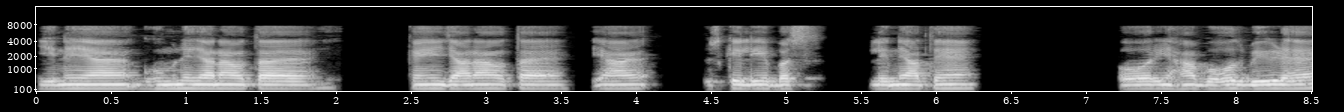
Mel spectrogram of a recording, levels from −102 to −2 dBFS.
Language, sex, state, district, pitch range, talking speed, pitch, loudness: Hindi, male, Uttar Pradesh, Muzaffarnagar, 125-130 Hz, 155 wpm, 130 Hz, -15 LUFS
